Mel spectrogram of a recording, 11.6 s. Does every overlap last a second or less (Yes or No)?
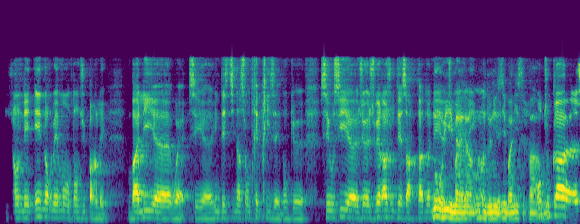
No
